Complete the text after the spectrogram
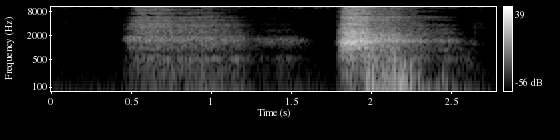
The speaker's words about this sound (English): So I'll pant.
